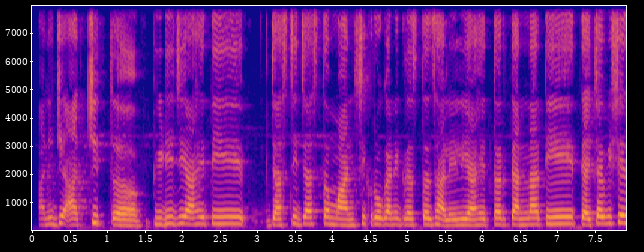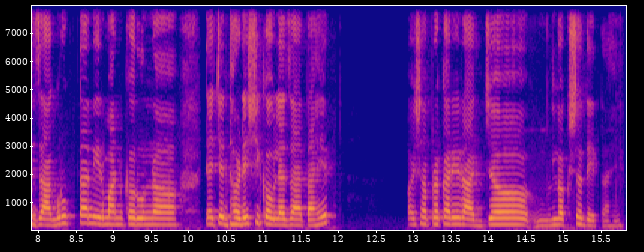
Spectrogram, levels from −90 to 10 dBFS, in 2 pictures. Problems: background sounds at intervals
